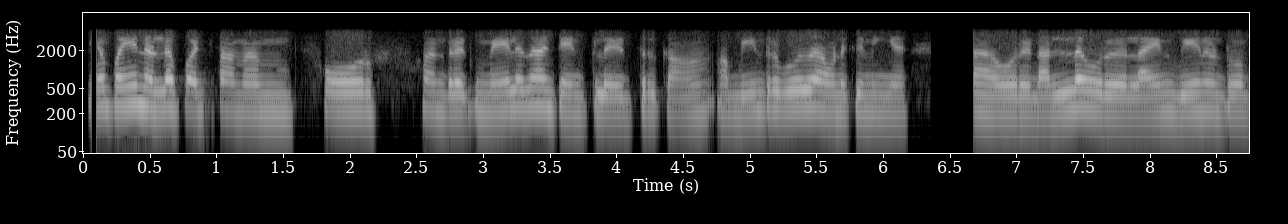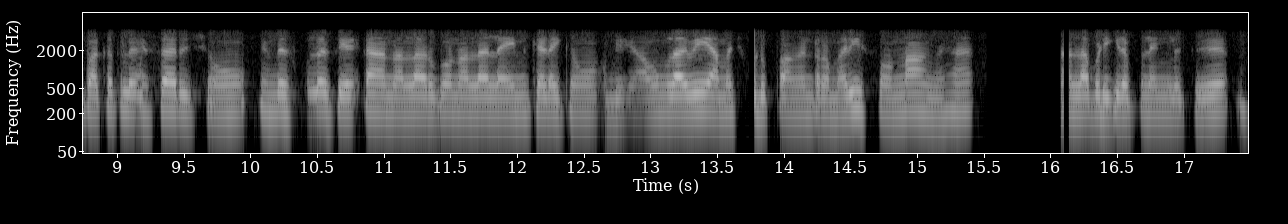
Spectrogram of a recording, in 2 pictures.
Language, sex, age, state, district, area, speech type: Tamil, female, 45-60, Tamil Nadu, Ariyalur, rural, conversation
